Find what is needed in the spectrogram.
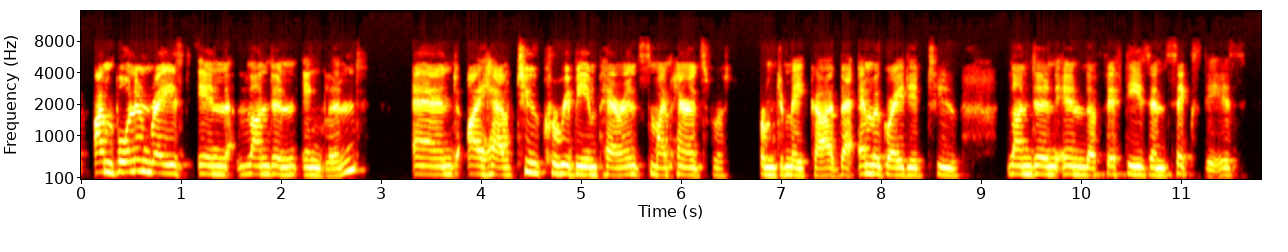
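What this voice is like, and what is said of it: Non-American accent. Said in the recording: “obviously not in America from your accent”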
